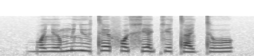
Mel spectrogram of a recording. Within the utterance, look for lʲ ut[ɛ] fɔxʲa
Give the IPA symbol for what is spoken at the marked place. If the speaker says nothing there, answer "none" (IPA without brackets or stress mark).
ɛ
